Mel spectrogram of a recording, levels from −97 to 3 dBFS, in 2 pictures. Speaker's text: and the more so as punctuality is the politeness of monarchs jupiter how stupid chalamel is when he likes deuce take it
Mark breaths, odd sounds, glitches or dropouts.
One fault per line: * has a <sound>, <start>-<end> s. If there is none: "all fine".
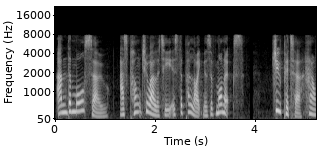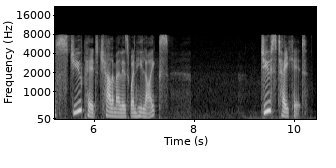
all fine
